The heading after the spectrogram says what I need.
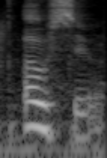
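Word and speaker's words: osu: i don't know how to pronounce it it's o s u o su a su i've become extremely aware of how i pronounce things on stream because it will be immortalized forever oh sue okay thank you i will forget because you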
